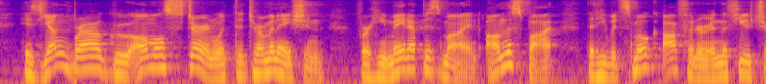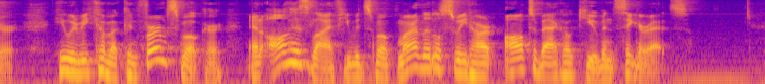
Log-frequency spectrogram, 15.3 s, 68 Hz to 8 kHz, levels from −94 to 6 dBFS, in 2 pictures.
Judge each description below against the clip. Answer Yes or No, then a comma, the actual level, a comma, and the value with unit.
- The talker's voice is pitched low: Yes, low, 125 Hz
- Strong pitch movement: Yes, wide, 6.7 semitones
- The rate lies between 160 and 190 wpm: Yes, average, 175 wpm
